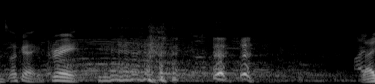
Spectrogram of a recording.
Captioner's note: exclamations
